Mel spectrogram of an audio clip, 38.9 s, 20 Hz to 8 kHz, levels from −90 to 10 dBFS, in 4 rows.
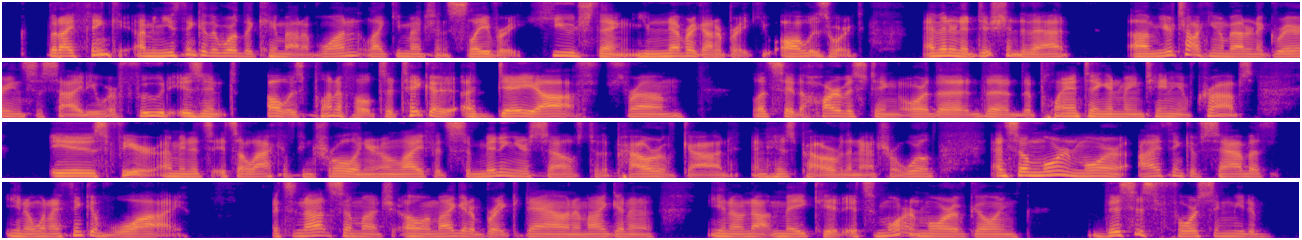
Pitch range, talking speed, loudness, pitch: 125-150 Hz, 220 wpm, -23 LUFS, 135 Hz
